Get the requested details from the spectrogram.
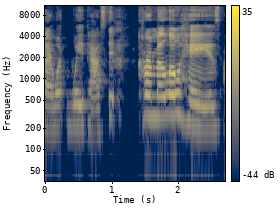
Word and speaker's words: Carmelo Hayes: We have Camilo Hayes going against Giovanni Vinci for the North American. – Love, what? there is an R in that. You said Camilo.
